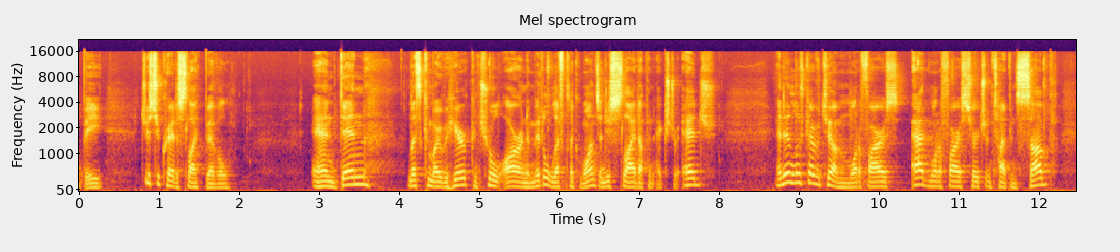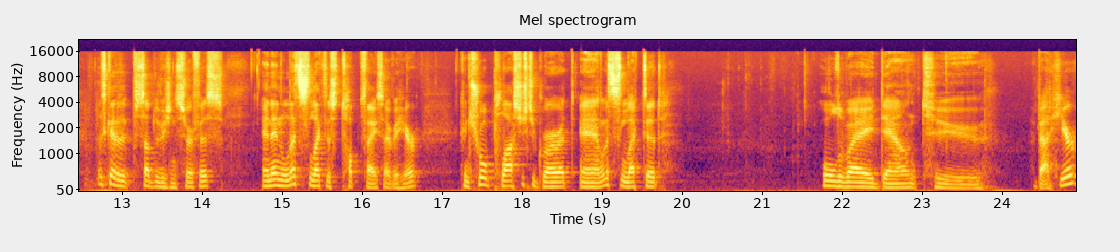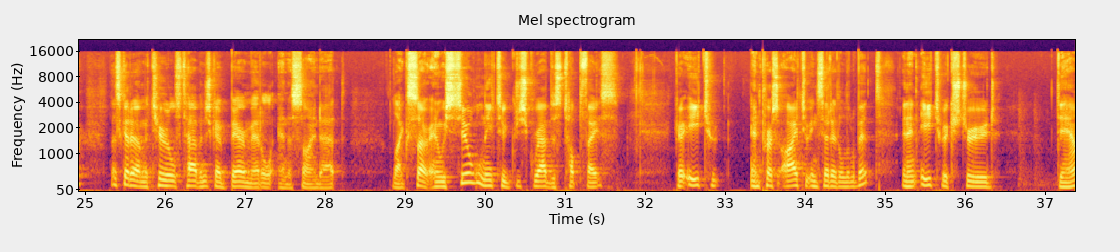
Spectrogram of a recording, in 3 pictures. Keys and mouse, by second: 1.8 middle click, 3.5 shift+middle click, 4.6 ctrl+r, 7.6 middle click, 9.3 click, 10.1-13.3 drag, 14.1 middle click, 17.0 ctrl+KP_Add, 17.3 ctrl+KP_Add, 17.7 ctrl+KP_Add, 21.1 middle click, 21.6 shift+middle click, 22.1 middle click, 23.0 ctrl+KP_Add, 23.5 ctrl+KP_Add, 25.4 click, 26.3 click, 27.8 middle click, 30.4 middle click, 31.3 shift+middle click, 33.5 i, 35.3 e.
